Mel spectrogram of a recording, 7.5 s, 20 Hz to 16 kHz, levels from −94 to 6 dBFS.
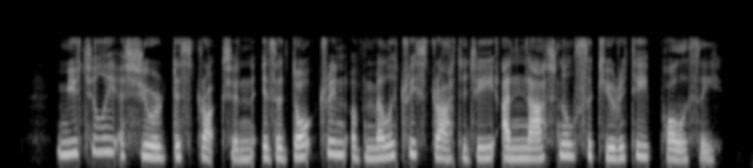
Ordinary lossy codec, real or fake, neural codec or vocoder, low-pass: none; real; none; 7.2 kHz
